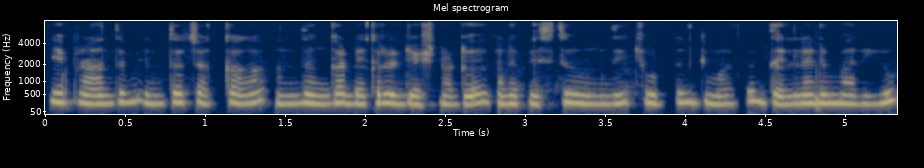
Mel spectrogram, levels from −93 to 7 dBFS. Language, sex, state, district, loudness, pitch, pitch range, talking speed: Telugu, female, Telangana, Karimnagar, -26 LUFS, 245 Hz, 230-260 Hz, 145 wpm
